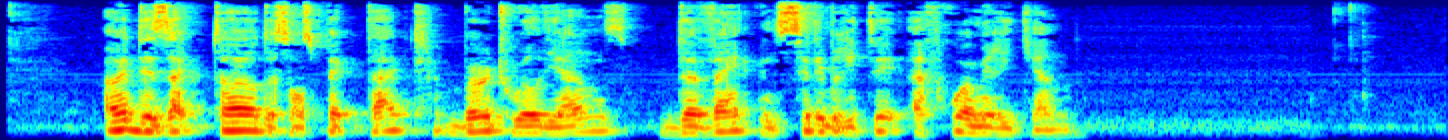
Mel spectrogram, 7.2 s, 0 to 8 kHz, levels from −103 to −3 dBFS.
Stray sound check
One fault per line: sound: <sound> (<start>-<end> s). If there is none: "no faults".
no faults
